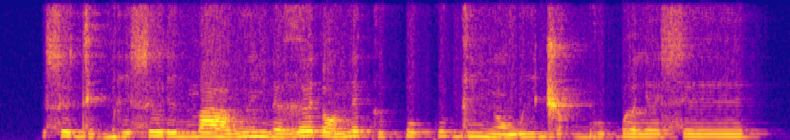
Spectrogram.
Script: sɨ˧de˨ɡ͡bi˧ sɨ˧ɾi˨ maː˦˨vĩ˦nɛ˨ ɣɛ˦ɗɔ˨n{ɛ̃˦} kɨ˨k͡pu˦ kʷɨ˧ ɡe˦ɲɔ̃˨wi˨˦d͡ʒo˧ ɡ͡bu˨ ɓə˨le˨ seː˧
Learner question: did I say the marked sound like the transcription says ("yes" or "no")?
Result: no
